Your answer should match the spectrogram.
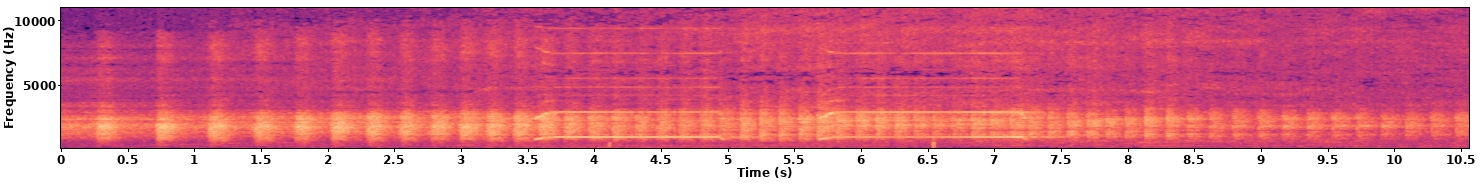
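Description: Model steam railcar's onboard sound effects while it runs: rhythmic steam chuffs, about three a second and quickening, with two whistle blasts of about a second and a half each near the middle.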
